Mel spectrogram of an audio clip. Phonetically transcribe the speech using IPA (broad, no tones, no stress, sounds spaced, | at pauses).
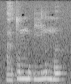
a̤ tʷ œ mː u ʔ iː n u mː ə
